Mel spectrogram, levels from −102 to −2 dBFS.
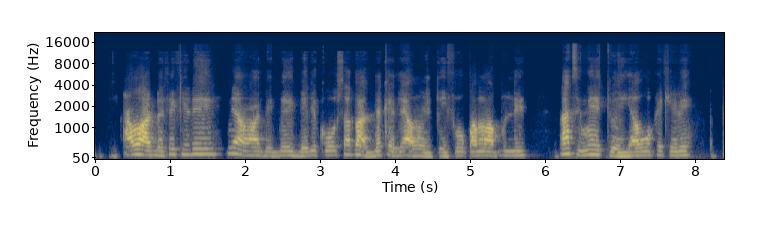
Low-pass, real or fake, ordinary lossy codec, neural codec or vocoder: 14.4 kHz; fake; Opus, 24 kbps; codec, 44.1 kHz, 3.4 kbps, Pupu-Codec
